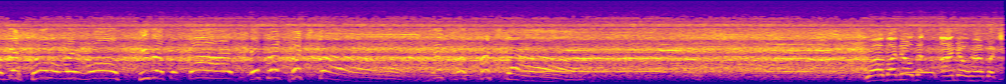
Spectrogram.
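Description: Faint, indistinct speech.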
